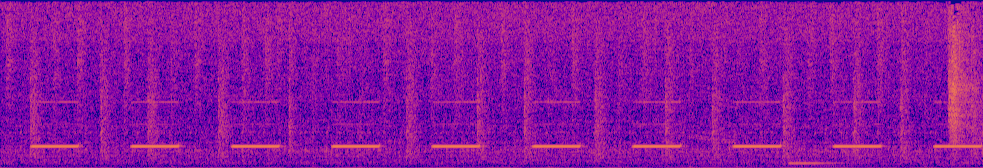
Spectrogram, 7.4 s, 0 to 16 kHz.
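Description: A truck reversing in Euro Truck Simulator 2, its backup alarm beeping in an even, regular rhythm of about ten tones over a constant diesel engine rumble, with one brief hiss near the end.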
